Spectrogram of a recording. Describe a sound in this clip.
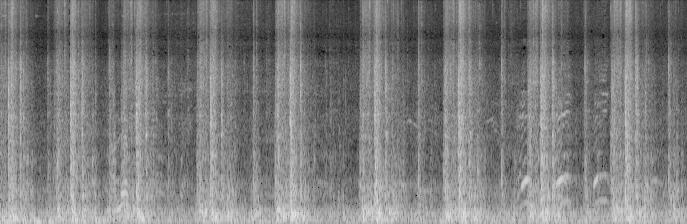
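Men in a small crowd cheer and shout outdoors.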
